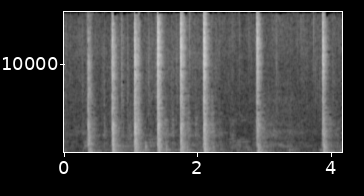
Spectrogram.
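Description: Small hammer striking metal: six sharp, evenly spaced blows about three a second, then two more slower ones, the last near the end.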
